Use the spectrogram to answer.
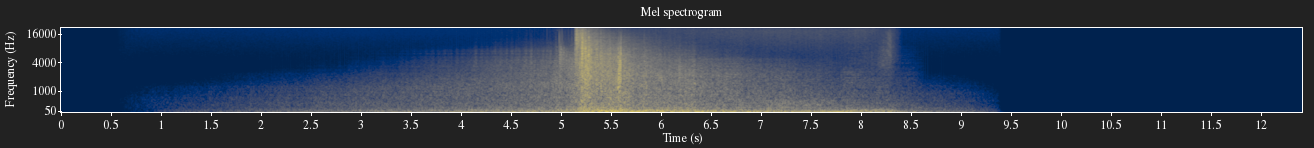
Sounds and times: whoosh 4.6 - 9.3
Riser Hit 5.0 - 9.3
impact 5.0 - 9.3

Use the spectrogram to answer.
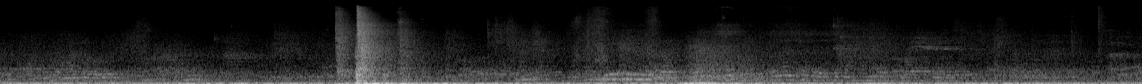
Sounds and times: door opening and closing in a reverberant hall 3.3 - 4.4
soft talk and voices 4.1 - 11.4

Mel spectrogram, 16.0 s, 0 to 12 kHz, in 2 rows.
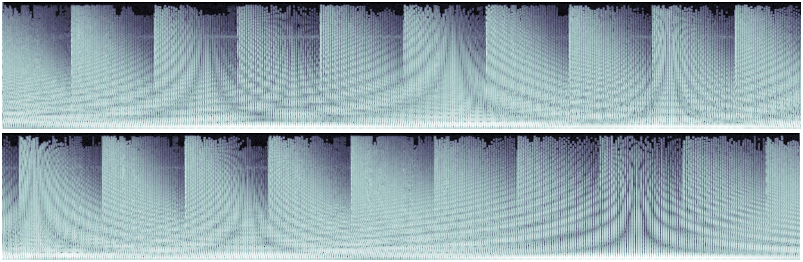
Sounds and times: synth 14.4 - 15.9

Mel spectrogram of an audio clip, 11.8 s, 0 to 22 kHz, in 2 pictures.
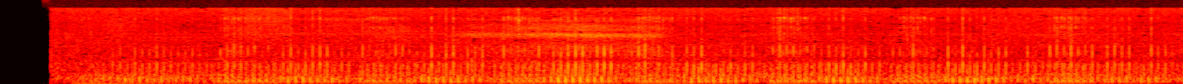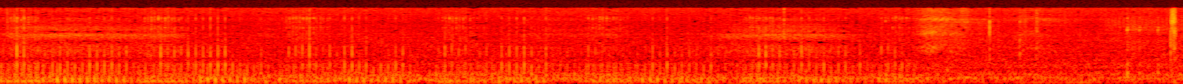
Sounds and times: cat purring 0.3 - 11.8

